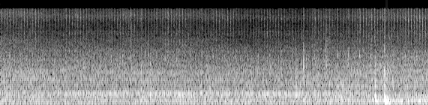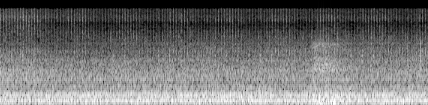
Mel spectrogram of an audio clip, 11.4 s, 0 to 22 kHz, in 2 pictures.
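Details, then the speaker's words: 2005 Chevrolet Astra that overheated and pushed coolant, after replacing one fan relay: steady idle with even fan rush, no rattles or cutting out, both cooling fans now running; normal cooling fan operation. "ahora si funcionan ambos ventiladores"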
